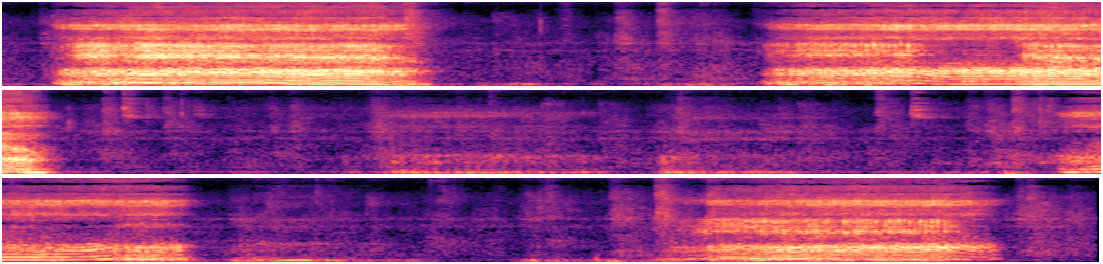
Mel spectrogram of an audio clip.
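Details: ASMR recording of a sleeping man (boyfriend) snoring, with rain in the background: deep, groaning snores of about two seconds each, about four in sixteen seconds, with quiet breathing between; snoring.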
